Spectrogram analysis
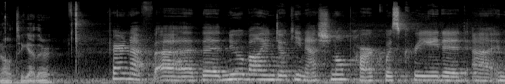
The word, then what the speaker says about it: Goualougo: You have a relatively new field site, the Goualogo, can you pronounce it for me? Goualogo Triangle.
